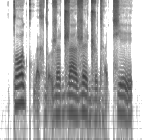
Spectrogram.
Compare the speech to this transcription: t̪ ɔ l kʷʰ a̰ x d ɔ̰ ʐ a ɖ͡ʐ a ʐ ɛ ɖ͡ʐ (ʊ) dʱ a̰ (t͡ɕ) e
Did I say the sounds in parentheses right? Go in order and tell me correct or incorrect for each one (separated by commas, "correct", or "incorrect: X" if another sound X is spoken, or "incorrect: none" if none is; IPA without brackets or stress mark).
correct, correct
